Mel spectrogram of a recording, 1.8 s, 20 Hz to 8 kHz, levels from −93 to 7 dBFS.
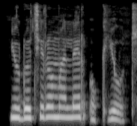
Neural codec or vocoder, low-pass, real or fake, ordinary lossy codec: codec, 16 kHz, 16 kbps, FreqCodec, larger model; 7.2 kHz; fake; none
